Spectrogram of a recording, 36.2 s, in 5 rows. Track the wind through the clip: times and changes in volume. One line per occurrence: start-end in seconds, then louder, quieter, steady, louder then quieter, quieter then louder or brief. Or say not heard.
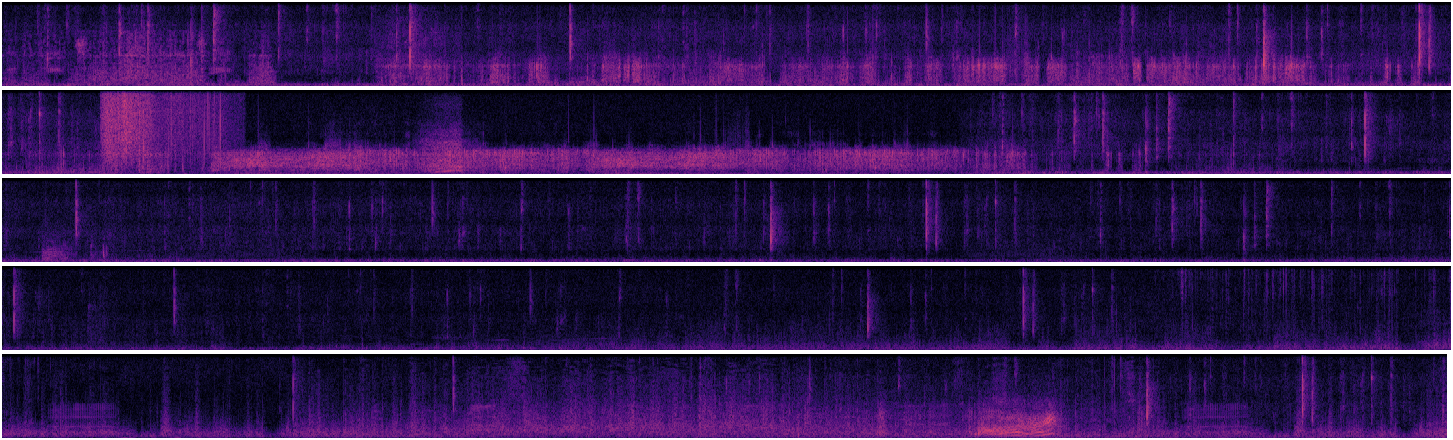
0.0-36.1 quieter then louder.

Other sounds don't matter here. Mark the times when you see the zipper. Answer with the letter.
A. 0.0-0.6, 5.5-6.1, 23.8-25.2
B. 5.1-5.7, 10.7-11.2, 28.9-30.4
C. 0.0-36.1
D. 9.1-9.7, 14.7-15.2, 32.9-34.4
D.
